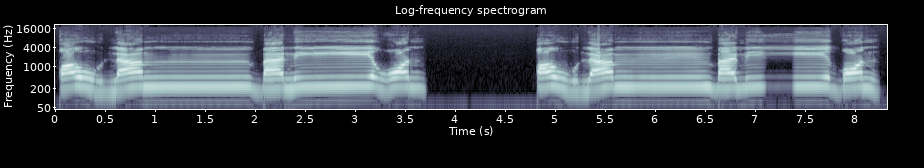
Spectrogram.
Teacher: یعنی نون ساکن اور تنوین دونوں کو میم سے بدل دیں گے اور غنہ بھی کریں گے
